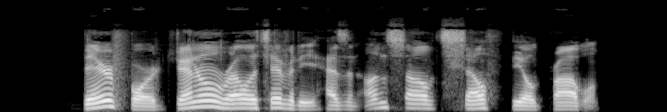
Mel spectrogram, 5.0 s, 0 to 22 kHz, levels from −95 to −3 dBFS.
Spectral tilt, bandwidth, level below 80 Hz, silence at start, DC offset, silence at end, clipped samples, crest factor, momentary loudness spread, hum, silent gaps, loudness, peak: -5 dB/octave; 7.6 kHz; -64 dBFS; 0.65 s; under 0.1%; 0.55 s; under 0.1%; 16 dB; 9 LU; none; none; -18 LUFS; -2 dBFS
